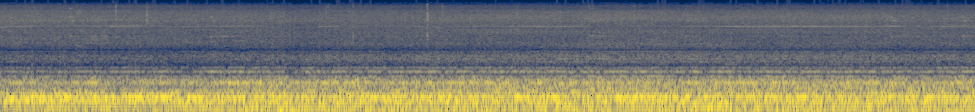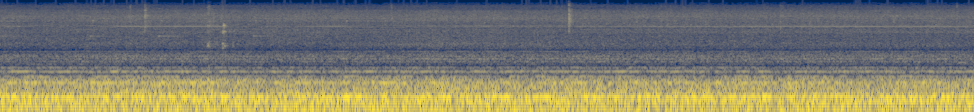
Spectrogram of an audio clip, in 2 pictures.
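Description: Steady low drone of a turboprop airliner's engines heard inside the passenger cabin while the aircraft taxis, holding an even pitch and loudness throughout.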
